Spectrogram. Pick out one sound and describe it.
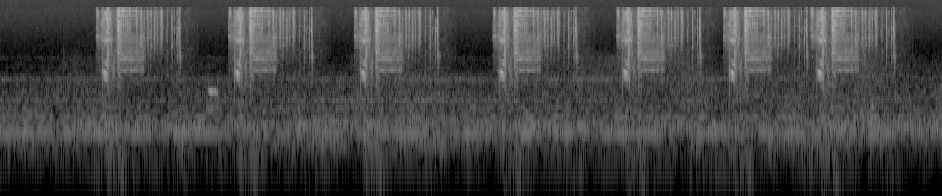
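Short electronic menu blips sound repeatedly.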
